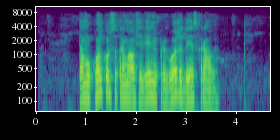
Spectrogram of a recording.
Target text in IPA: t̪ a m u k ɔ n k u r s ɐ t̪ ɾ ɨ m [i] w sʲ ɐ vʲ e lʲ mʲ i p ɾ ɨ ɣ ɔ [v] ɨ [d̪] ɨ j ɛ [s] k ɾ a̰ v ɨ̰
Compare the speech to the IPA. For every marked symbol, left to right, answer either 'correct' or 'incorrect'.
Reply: incorrect, incorrect, correct, correct

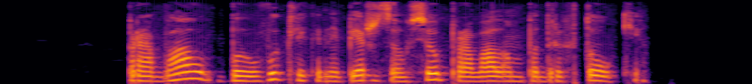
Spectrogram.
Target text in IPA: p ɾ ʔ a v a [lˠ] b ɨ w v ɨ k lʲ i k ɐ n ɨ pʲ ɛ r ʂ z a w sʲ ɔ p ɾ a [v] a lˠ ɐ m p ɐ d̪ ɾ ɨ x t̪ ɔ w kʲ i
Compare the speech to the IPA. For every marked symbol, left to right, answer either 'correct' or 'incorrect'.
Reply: correct, correct

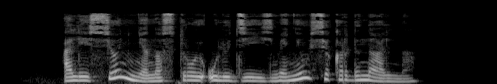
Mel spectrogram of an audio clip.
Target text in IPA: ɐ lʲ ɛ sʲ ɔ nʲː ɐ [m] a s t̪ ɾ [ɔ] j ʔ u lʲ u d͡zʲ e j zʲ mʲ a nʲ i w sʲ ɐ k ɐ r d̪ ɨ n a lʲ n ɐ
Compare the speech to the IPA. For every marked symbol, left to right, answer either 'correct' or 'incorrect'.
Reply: incorrect, correct

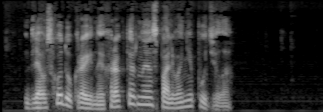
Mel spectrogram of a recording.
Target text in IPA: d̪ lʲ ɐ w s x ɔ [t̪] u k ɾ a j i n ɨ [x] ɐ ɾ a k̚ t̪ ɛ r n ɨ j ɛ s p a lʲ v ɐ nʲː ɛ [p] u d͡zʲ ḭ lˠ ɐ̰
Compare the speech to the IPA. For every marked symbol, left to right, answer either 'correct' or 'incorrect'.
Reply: incorrect, correct, correct

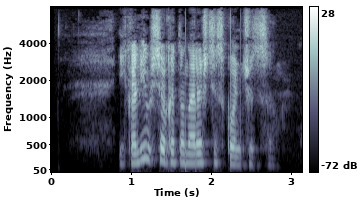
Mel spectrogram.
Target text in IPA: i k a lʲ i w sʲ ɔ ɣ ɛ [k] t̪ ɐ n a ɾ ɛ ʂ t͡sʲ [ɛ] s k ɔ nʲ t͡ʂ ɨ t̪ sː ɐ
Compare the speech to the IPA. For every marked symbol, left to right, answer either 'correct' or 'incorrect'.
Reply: incorrect, correct

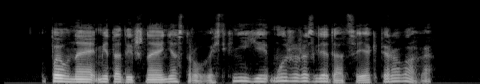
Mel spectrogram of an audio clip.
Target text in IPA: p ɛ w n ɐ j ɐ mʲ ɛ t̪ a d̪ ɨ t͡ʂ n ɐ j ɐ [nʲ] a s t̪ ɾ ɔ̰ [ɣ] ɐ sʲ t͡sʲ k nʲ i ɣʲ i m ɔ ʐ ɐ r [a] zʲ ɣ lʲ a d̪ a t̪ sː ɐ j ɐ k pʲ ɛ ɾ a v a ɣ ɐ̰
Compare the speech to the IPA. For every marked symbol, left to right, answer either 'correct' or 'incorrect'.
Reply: correct, correct, incorrect

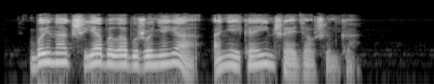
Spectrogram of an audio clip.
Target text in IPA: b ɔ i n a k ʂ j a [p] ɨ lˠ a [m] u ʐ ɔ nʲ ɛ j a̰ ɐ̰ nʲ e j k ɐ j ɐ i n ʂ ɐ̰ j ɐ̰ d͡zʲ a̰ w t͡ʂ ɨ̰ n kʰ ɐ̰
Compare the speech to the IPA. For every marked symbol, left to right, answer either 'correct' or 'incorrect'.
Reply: incorrect, incorrect

